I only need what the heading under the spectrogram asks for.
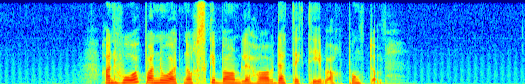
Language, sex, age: Norwegian, female, 45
